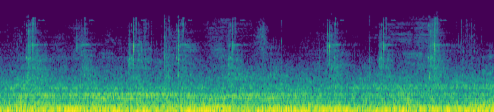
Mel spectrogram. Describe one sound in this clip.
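A game countdown ticks sharply about once a second.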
